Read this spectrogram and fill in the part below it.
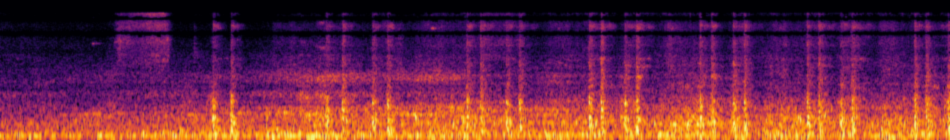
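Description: A train rumbles past close by, its wheels clattering over rail joints.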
